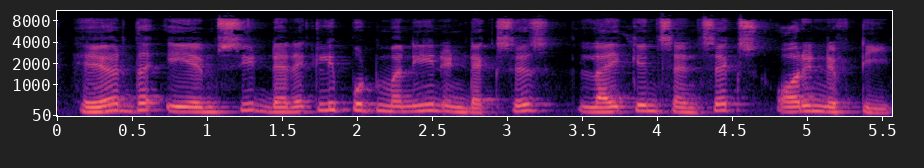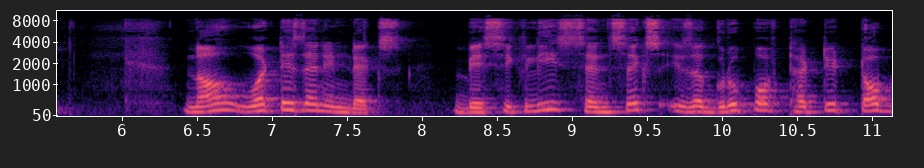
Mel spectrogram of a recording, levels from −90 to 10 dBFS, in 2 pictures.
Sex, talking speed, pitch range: male, 145 wpm, 150-185 Hz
